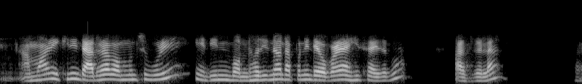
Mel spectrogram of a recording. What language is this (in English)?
Assamese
